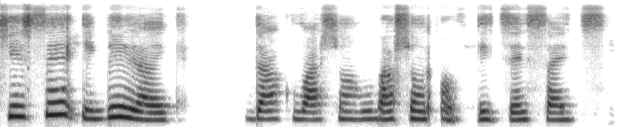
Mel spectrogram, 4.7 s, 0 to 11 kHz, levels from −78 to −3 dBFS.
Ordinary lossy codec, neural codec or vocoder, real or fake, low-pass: none; codec, 24 kHz, 0.9 kbps, WavTokenizer, medium music audio release; fake; 9.9 kHz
